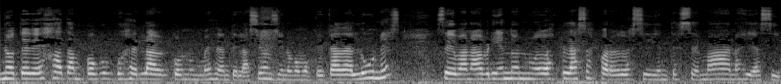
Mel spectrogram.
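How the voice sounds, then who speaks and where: A woman's high-pitched, monotone, flat delivery at a moderate pace over light background noise. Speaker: travel vlogger. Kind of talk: casual vlog chat. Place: street. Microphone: phone near.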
